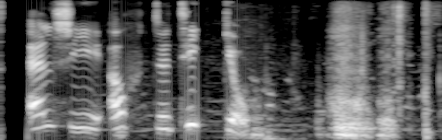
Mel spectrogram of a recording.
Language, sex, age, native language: Icelandic, female, 18-19, Icelandic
